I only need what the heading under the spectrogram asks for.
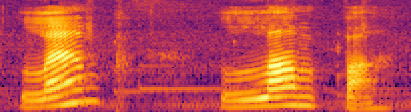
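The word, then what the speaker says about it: лампа: pretty much the same Lampa Lampa we stress the first syllable La Lampa Lampa Lampa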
